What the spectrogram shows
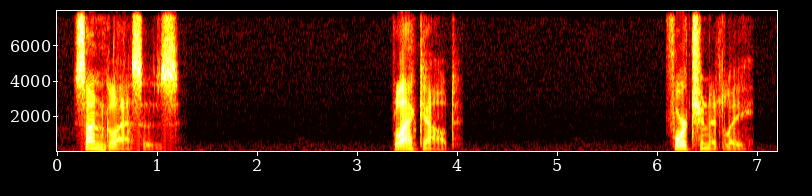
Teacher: note the word stress first syllable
